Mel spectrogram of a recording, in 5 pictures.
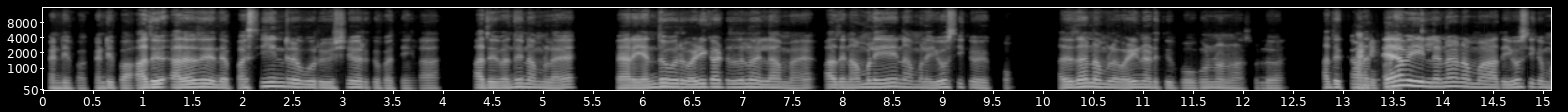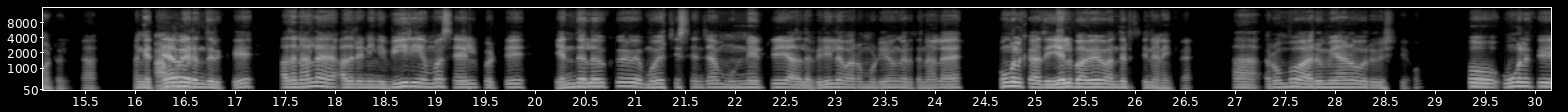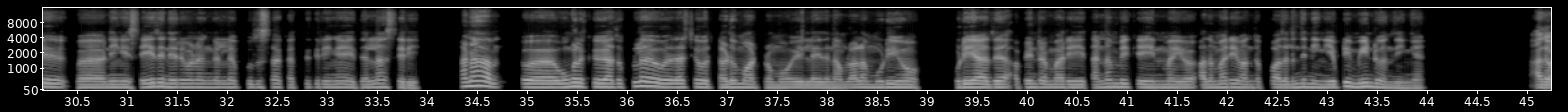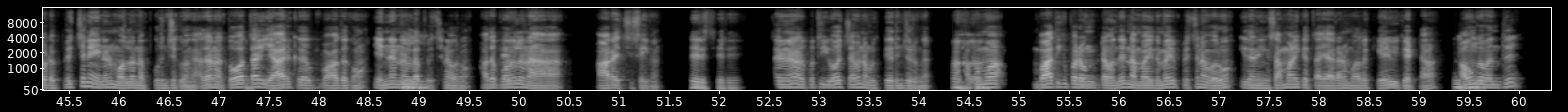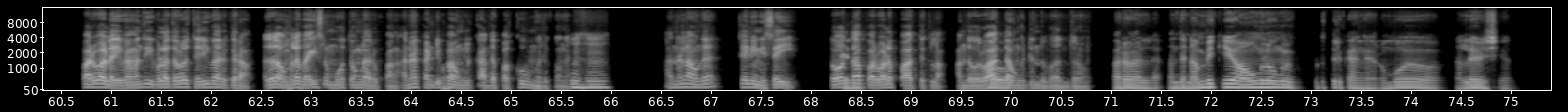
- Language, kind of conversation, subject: Tamil, podcast, மறுபடியும் கற்றுக்கொள்ளத் தொடங்க உங்களுக்கு ஊக்கம் எப்படி கிடைத்தது?
- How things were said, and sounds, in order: drawn out: "ஆனா"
